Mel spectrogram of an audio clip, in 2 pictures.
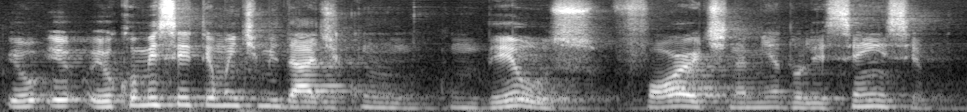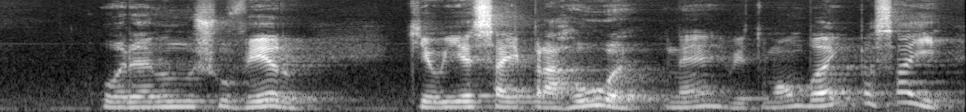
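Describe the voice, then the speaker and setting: Male podcast host, pitched high, earnest and rambling, interrupts himself. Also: moderate pace. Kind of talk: casual faith podcast chat.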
